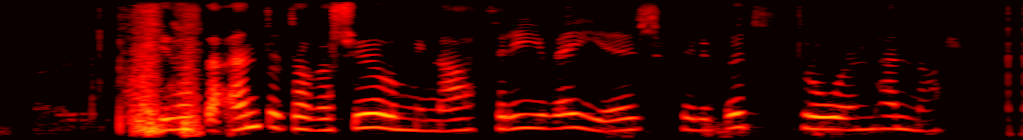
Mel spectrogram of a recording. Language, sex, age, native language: Icelandic, male, 11, Icelandic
